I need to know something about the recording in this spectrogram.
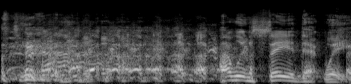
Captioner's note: group laughs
